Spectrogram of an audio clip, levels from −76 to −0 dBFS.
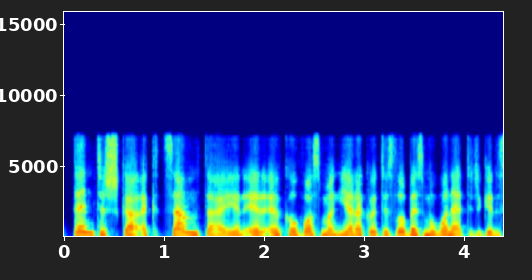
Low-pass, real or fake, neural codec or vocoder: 7.2 kHz; fake; codec, 16 kHz, 0.2 kbps, FocalCodec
